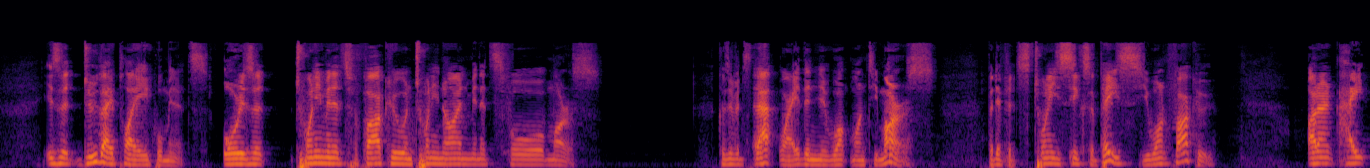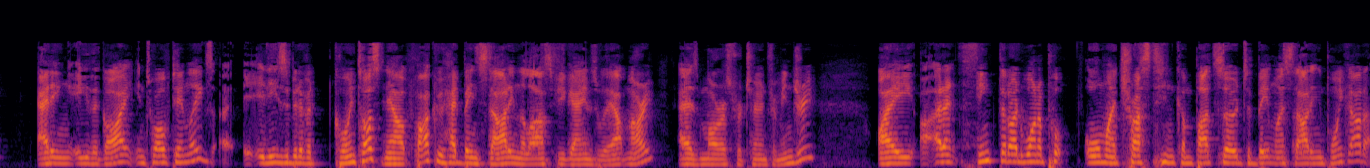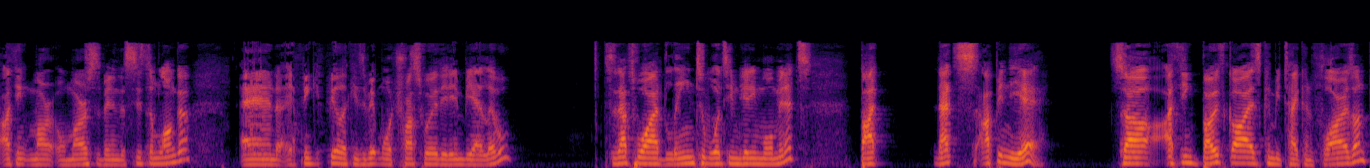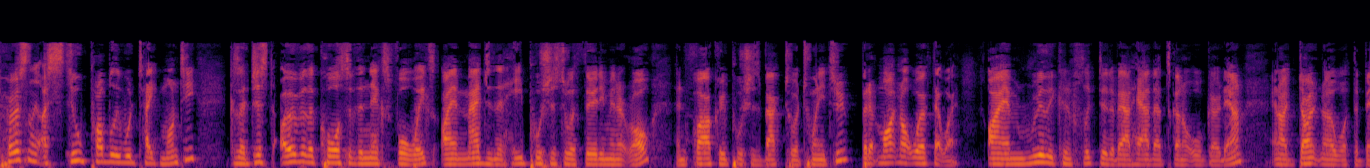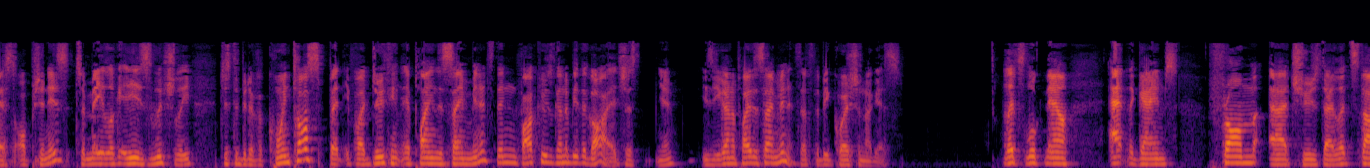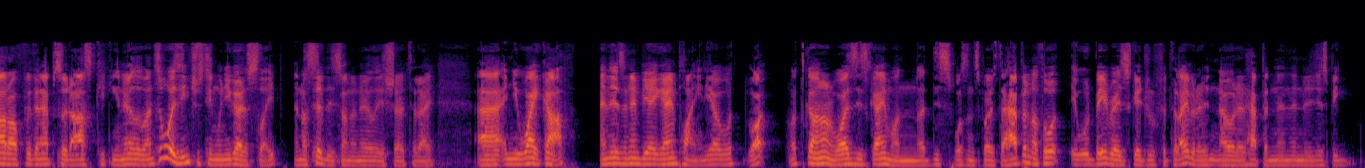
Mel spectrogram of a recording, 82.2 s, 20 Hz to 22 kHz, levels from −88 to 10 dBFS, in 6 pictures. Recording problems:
garbled, watery; badly; nothing above 7.5 kHz

